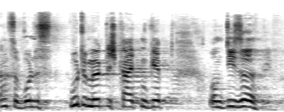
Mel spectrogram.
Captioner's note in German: none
